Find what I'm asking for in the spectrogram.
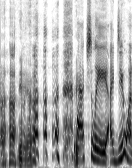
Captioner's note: laughter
